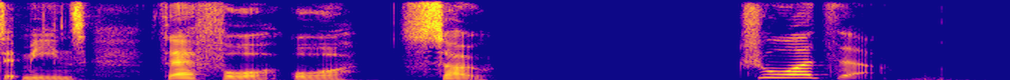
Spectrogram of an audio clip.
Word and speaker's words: 桌子: 桌子 Again here the second syllable is unstressed, so we simply say 桌子 and we don't emphasize the second syllable at all.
